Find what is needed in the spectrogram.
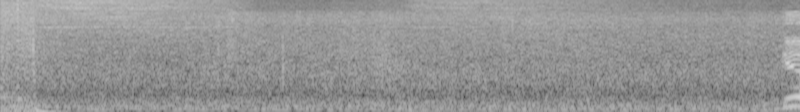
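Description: Electronic background music ends about half a second in, followed by a steady outdoor hiss with a low rumble coming in about two seconds in.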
